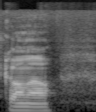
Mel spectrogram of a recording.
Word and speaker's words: Comeau: way it W Como my last name is French so it's spelled c om tau very cool and are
